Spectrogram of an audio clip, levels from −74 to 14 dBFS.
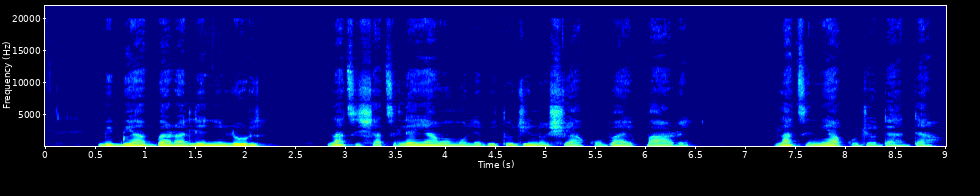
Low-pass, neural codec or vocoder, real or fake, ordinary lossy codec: none; none; real; none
